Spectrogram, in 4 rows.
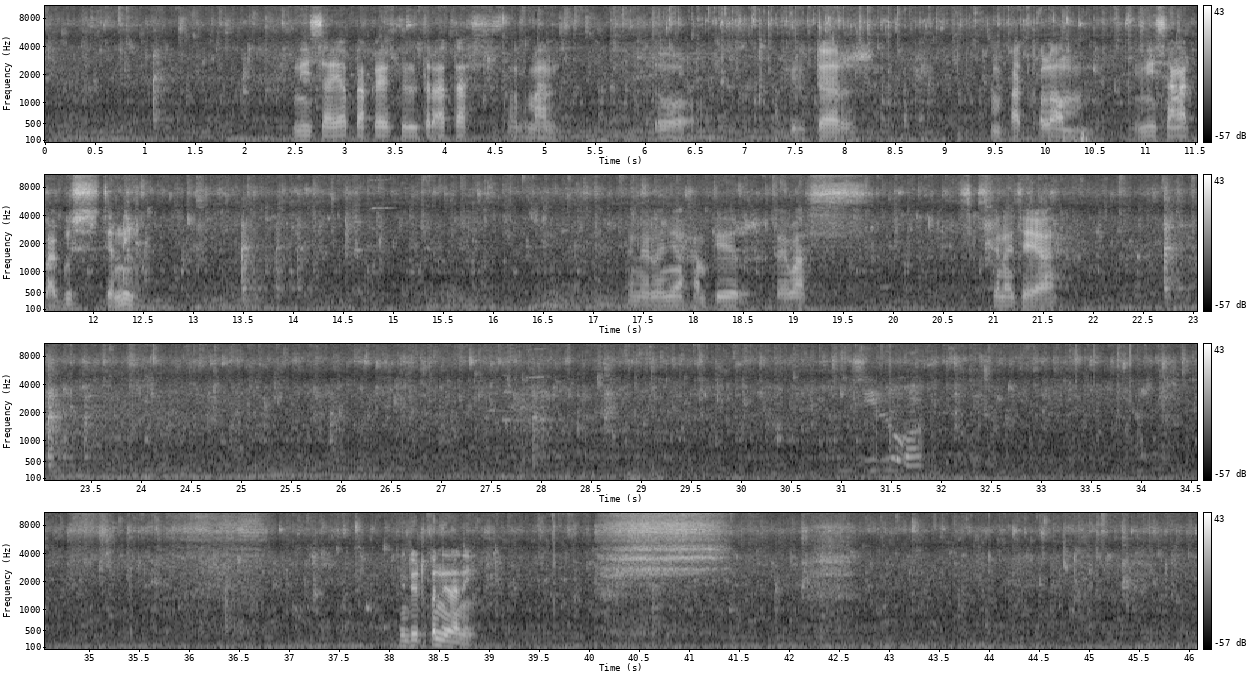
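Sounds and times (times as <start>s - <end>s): filter water splashing into tank: 0.0s - 46.0s.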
